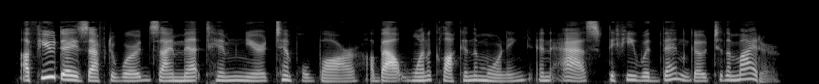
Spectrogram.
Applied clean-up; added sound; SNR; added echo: none; none; none; none.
